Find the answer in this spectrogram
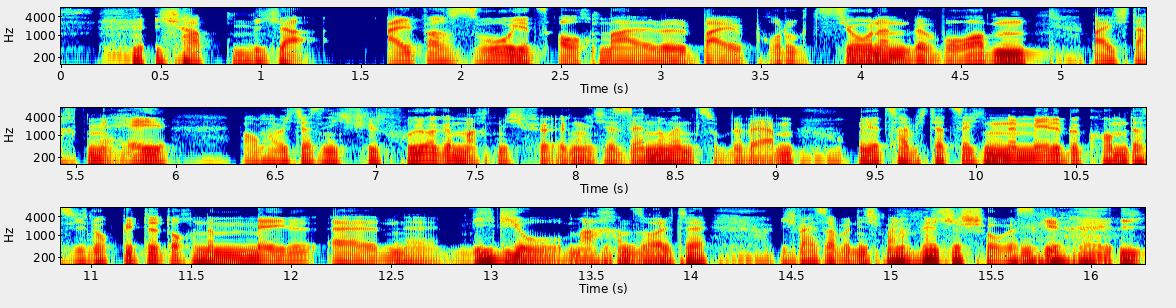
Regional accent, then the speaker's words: Baden-Württemberg, Germany; Leute aus dem Dorf, wo ich herkomme, aus dem Landkreis Karlsruhe

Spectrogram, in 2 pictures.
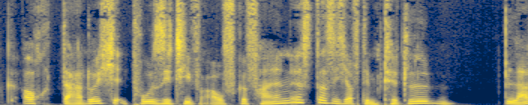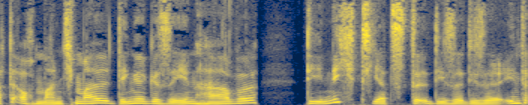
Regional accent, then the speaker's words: North Rhine-Westphalia, Germany; born there; komme ja auch gebürtig aus Nordrhein-Westfalen.

